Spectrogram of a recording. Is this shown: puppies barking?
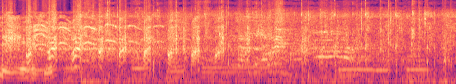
no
